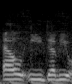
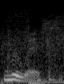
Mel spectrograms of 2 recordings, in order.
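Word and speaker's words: Luis: oh I thought it was like l e w i s or l o u i s louw but it's l u i s Lew um so sanguinius sees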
